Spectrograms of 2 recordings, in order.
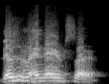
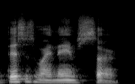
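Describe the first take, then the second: First: Louder and higher, a retold exasperated student; mock-frustrated near-yell of his name; frustrated outburst. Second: Softly mumbled by a shy student; timid quiet reply. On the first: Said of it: "now he's getting frustrated". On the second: Retold or imitated. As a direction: say it meekly, barely audible. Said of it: "I can't hear you".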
